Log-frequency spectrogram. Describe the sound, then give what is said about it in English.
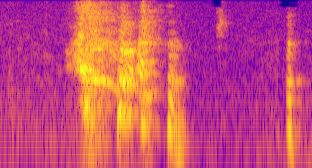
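Coughing from someone who has just choked on coffee: a strong burst of harsh coughs, then a few smaller, sharp coughs after short pauses, with no talk over them. “choked on some coffee.”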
